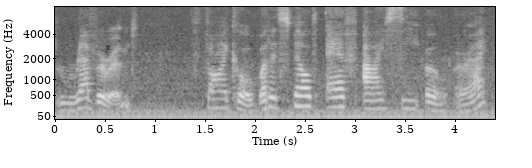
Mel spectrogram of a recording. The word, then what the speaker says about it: FICO: on Twitter it's Reverend psycho but it spells f IC o---- alright f IC o---- that's the pronunciation that's spelling was pronounced fico so it's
